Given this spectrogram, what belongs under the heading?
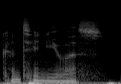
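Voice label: "continuous", US English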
